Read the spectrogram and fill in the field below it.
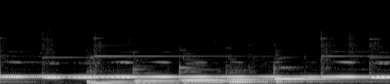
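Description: No technical fault can be heard anywhere in this audio; the signal stays continuous and stable throughout, with nothing added, missing or distorted.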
